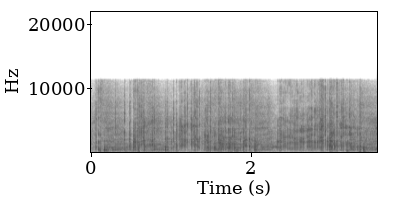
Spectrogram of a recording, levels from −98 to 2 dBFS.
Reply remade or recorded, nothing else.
remade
